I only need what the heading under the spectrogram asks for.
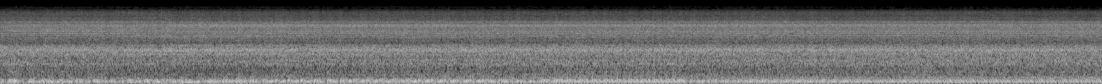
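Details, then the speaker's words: Old Oldsmobile V8 just restarted on its own fuel tank with the fuel pump and old gas, choke left closed, shop door shut: uneven loping idle with a rhythmic exhaust sway; running rich, later found to be choking itself out. "Oh, it looks like it. All right. I don't know why it's so lopey, but"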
